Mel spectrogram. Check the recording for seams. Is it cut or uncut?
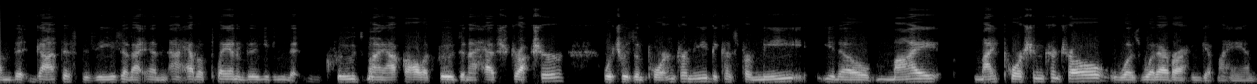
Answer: uncut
